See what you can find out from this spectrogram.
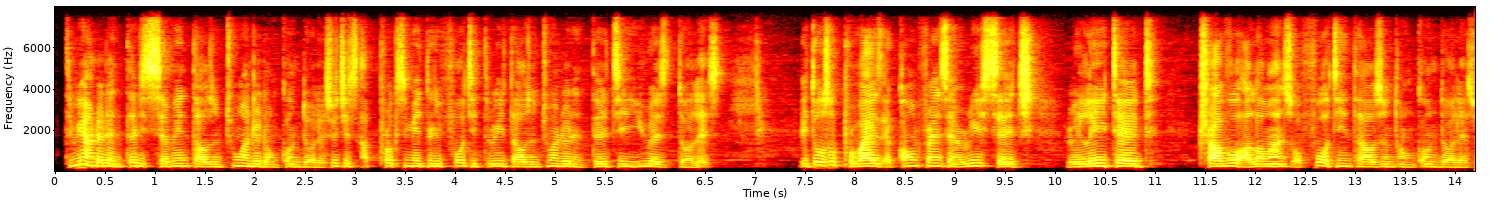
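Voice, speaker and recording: A man's voice: mid-range voice, warm tone, muffled recording. Young Ghanaian man, vlog host; polite and earnest, explains details patiently. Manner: polite, earnest, walking viewers through details step by step. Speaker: channel host.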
